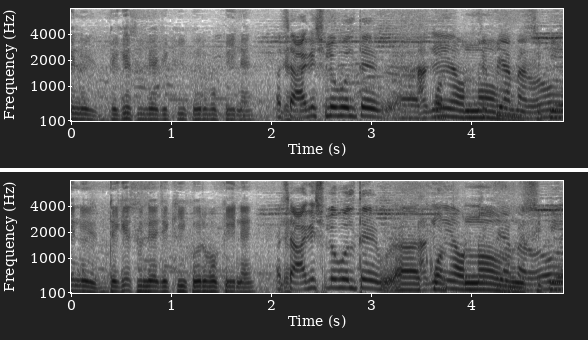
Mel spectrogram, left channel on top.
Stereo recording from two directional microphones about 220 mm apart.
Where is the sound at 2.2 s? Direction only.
50° right (ahead or behind).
